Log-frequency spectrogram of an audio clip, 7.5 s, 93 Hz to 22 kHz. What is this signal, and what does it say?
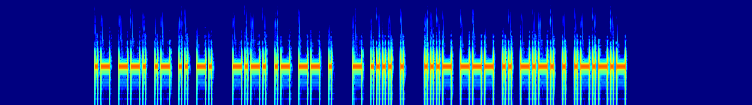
Morse code, heard as a keyed tone, about 40 wpm, 700 Hz. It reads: AGAIN CAME THE VOICE.
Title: Sentences from Top 500 Words 40wpm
